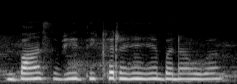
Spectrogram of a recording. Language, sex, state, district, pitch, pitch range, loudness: Hindi, female, Jharkhand, Deoghar, 255 Hz, 250-265 Hz, -16 LUFS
